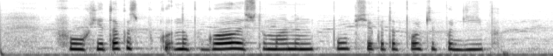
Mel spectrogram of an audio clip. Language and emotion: Russian, sad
